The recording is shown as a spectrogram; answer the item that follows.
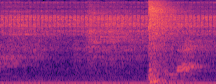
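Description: A single sharp knock about one and a half seconds in, over steady background hiss.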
